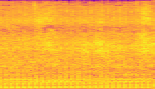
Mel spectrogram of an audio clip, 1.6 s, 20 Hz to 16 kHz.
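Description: A 1985 Honda ATC250SX three-wheeler engine runs loud and close after a year in storage, a steady rapid thumping pulse at an even idle-like pace.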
